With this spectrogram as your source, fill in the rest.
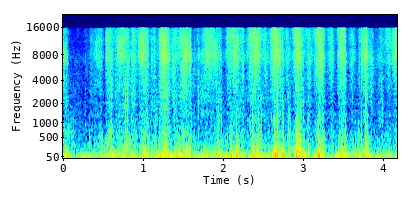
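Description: Long nails quickly scratch the front of a worn, dark red patterned knit sweater near the chest and shoulders. The result is a quiet, steady run of rapid, brushing scratches, about three to four strokes a second, with bright fabric hiss over soft low thumps.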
